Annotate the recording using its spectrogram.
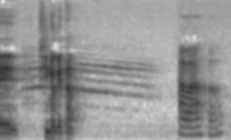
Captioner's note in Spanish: bebé llora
